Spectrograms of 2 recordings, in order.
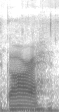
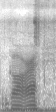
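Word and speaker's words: Gaura: favorite then we have guara you know I think it is Gara rhymes with Laura Gara and so this is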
